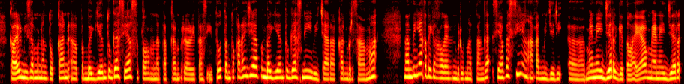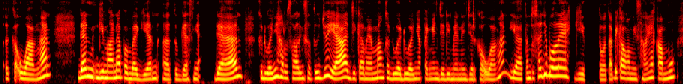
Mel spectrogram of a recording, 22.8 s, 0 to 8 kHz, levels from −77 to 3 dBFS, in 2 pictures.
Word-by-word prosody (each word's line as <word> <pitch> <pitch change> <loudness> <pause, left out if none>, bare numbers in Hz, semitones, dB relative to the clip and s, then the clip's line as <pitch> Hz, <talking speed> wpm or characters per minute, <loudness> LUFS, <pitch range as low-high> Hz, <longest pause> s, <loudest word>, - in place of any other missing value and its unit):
kalian 205 +5 +5
bisa 235 0 +4
menentukan, 225 0 0
eee, 195 -1 -4
pembagian 195 +2 +2
tugas 250 +2 +1
ya 245 +2 +3
setelah 200 -3 -6
menetapkan 185 0 -5
prioritas 185 -3 -5
itu, 250 - -2
tentukan 250 +2 -3
aja 315 +1 +3
pembagian 245 -3 +5
tugas 250 -1 0
nih 245 0 +4
bicarakan 185 0 -4
bersama, 185 +5 -1 0.5
nantinya 280 +7 +4
ketika 265 -2 -2
kalian 210 0 -1
berumah 195 -1 -4
tangga, 190 +6 -3
siapa 250 +3 0
sih 365 +5 0
yang 275 - -1
akan 210 0 -4
menjadi, 195 -1 -2
eee, 175 -3 -5
manajer 240 +3 +6
gitulah 175 -1 -2
ya, 215 +7 +1
manajer, 205 +1 +2
eee, 195 - -9
keuangan 205 - +2 0.5
dan 270 +1 +7
gimana 230 +1 +4
pembagian, 185 -1 -1
eee, 180 -2 -4
tugasnya. 175 +2 -6 0.2
Dan 195 +9 +3 0.2
keduanya 220 +5 +2
harus 220 -4 -2
saling 205 0 -2
setuju 220 +8 0
ya, 230 +1 +5
jika 205 -2 -4
memang 205 +5 -3
kedua-duanya 190 -2 -1
pengen 190 -1 -6
jadi 185 0 -3
manajer 180 0 -5
keuangan 180 - -4
ya, 205 -4 0
tentu 210 +2 -4
saja 285 +5 0
boleh, 295 -2 +2
gitu. 185 -2 -9
Tapi 225 - -4
kalau 215 -3 -1
misalnya 195 +5 -5
kamu, 200 +6 0
205 Hz, 165 wpm, -19 LUFS, 190-240 Hz, 0.5 s, dan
